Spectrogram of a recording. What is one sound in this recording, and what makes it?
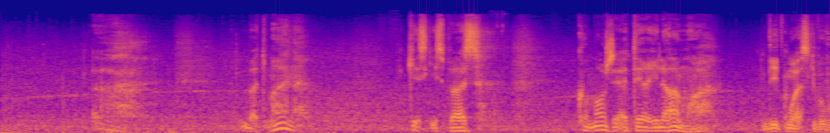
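A man speaks in a confused, agitated voice close by.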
